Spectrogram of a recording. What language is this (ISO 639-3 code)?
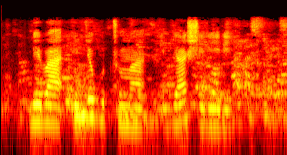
kin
